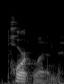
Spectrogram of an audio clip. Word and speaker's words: Portland: largest city in oregon has two syllables and the there are a couple things that i wanted to point out you're you're going to have a stop t portland which means that the air is not going to be released and also in that second syllable you may have noticed as you heard me say this that i i'm dropping the d even though the phonetic spelling and the ipa they include the d when when you say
